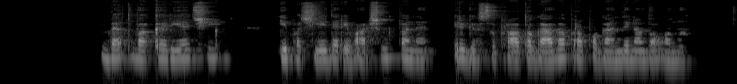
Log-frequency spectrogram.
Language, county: Lithuanian, Vilnius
